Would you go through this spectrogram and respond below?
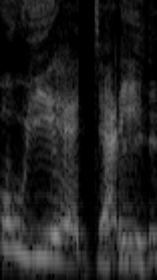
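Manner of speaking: shrill, booming, high, full-tilt wrestler yell. Retell what a child in diapers said in a silent room before your lift: Macho Man voice. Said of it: "he had it in the Macho Man tone".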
